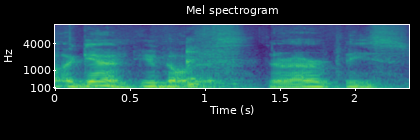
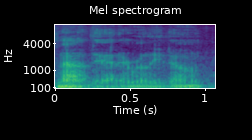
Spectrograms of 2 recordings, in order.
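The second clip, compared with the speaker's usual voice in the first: quiet; 8 semitones lower, 13 dB quieter, faster than usual. Retold or imitated. Son quietly admits to dad.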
